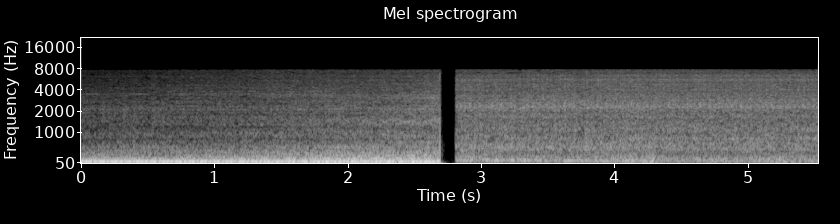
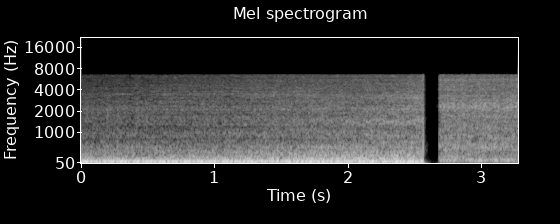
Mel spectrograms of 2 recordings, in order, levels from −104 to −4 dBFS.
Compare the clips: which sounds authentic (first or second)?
first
